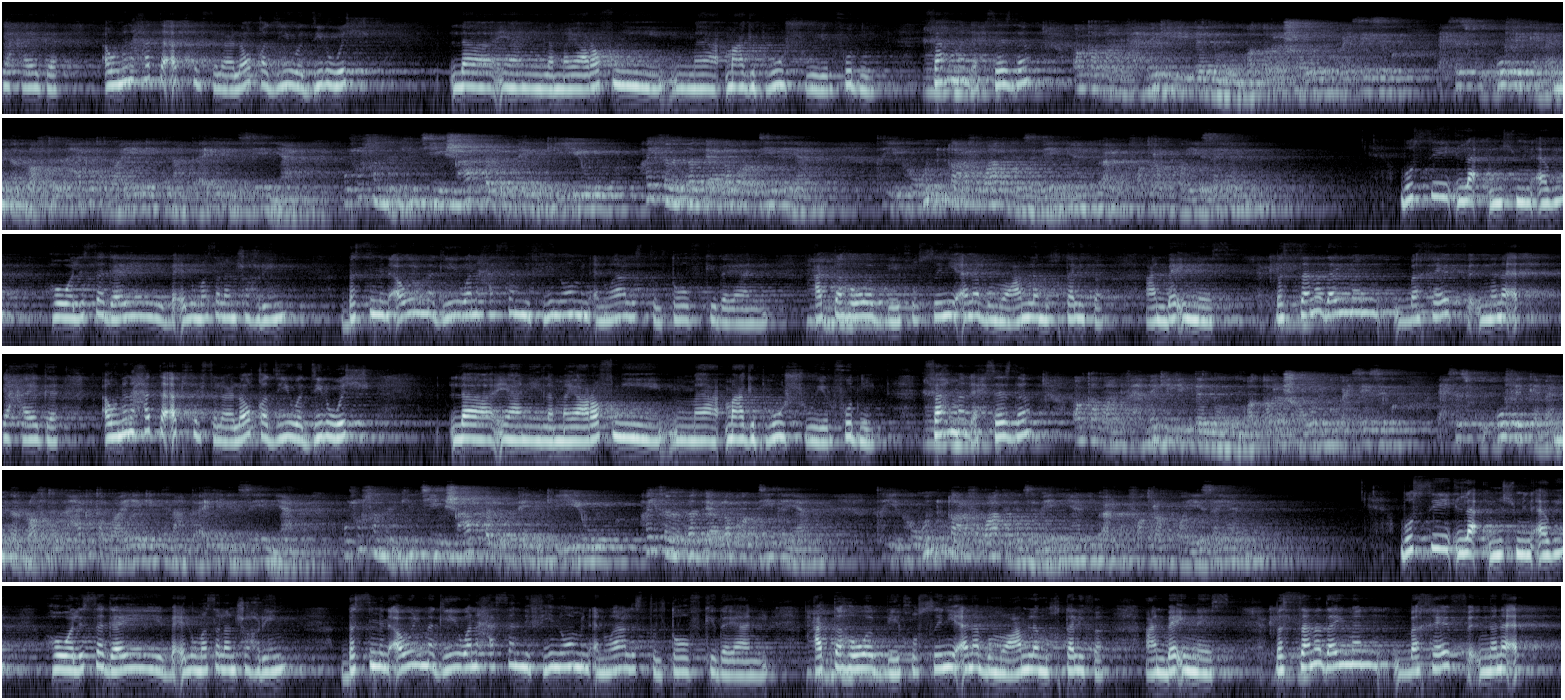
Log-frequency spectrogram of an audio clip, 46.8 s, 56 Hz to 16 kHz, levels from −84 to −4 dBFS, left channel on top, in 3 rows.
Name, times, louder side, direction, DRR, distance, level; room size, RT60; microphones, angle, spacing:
voice 1, 0.0-4.0 4.5-10.3 29.6-31.3 31.7-34.1 34.6-43.4 43.6-46.4, right 3 dB, 50° right, 7 dB, 0.6 m, -26 dB
voice 2, 9.2-9.6 10.5-21.7 22.0-28.1 39.3-39.5 43.9-44.1, equal, 20° right, -4 dB, 7.7 m, -35 dB
25.5 x 22.5 x 8.3 m, 2.5 s
head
